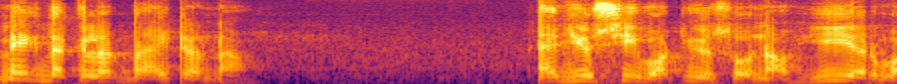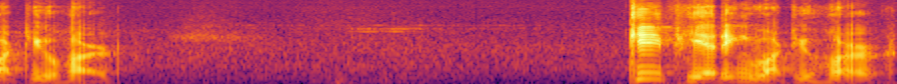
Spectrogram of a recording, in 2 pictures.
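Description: The pace is fairly slow. It's a man doing the talking. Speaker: presenter. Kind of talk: guided visualization talk. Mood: calm, slow, soothing. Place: hall.

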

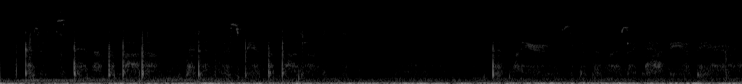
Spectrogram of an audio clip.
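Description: At a moderate pace, a woman speaks with long, frequent pauses. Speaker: ASMR creator. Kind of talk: ASMR whispered magazine flip-through.

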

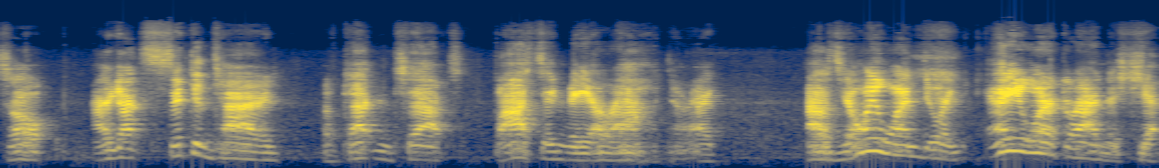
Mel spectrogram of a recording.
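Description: A cartoonish character voice moves at a moderate pace with a middle pitch. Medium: puppet show. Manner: scheming, self-talking.

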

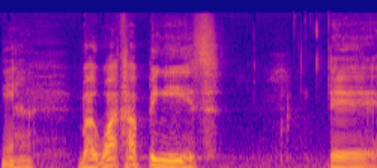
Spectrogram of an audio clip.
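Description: With a Peruvian accent, a man speaks at a fairly slow pace in a fairly low, somewhat breathy voice. His intonation is lively, and the background is quiet. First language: Spanish. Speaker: football coach and former player. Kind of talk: casual interview chat. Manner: halting, non-native English. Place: home room. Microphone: studio mic.

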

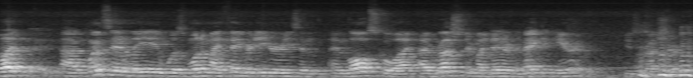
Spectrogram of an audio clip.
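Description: A man with an American accent talks at a fairly quick pace, with hardly any pauses, a fairly high pitch and ordinary pitch variation. Audible room echo and light background noise are present. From southwest Ohio. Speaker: state board of education member, attorney. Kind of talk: public meeting presentation. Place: meeting room. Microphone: camera far.

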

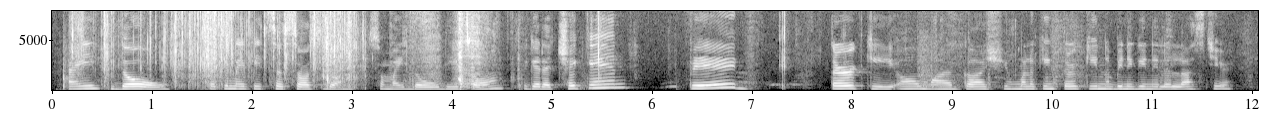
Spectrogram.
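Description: Amid noticeable background noise, the speech goes at a very slow pace with long, frequent pauses and ordinary pitch variation. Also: woman. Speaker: vlogger. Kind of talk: casual vlog chat. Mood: cheerful, excited. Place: kitchen.

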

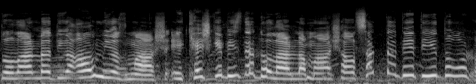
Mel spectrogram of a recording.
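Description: At a moderate pace, the voice comes through with a dry sound, no echo, and light background noise. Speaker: interviewee. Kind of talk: interview answer. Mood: frustrated, complaining. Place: street. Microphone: handheld.

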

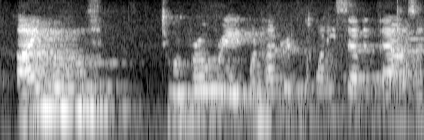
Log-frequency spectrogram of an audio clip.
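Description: A woman speaks amid audible room echo and light background noise. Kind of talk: formal meeting presentation. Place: hall. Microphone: podium.

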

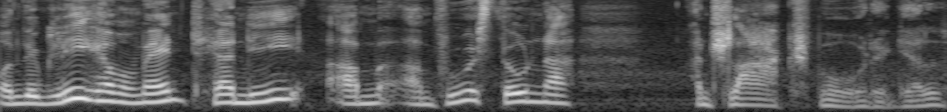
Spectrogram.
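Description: A man speaks with a Vorarlberg accent. The sound is dry, with no echo. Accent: Vorarlberg Alemannic dialect. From Vorarlberg, Austria. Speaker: war veteran. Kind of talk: interview answer, wartime recollection. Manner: hesitant, conversational. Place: garden. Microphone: studio mic.

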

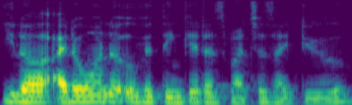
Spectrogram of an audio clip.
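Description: The tone is dark and mellow, with ordinary pitch variation at a fairly quick pace. The background is quiet. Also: woman. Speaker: vlogger. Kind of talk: casual vlog chat. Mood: relaxed, reflective, upbeat. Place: home room. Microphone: phone near.

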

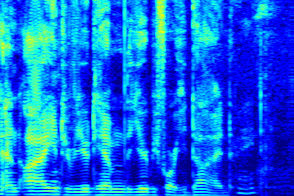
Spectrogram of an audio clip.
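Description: Over noticeable background noise, a man speaks at medium pitch and a fairly quick pace. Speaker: archivist and author. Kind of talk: interview. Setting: studio.

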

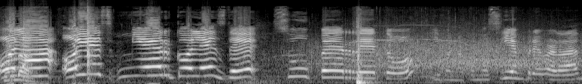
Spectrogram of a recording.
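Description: Very slow speech over loud background noise. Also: woman. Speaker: radio host. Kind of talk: radio show banter. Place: booth. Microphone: phone near.

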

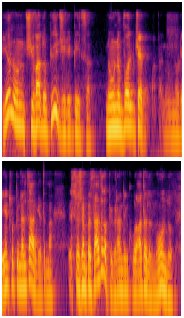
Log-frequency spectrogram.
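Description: A somewhat breathy, medium-pitched man's voice at a fairly quick pace. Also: ordinary pitch variation. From Ancona, Marche. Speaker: podcast guest. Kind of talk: casual chat.

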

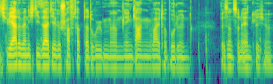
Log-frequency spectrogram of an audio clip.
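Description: A man with a fairly low pitch and a dark, mellow tone is speaking. The recording is very clean, with a silent background. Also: moderate pace. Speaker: gaming YouTuber. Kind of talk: casual chat. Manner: animated.

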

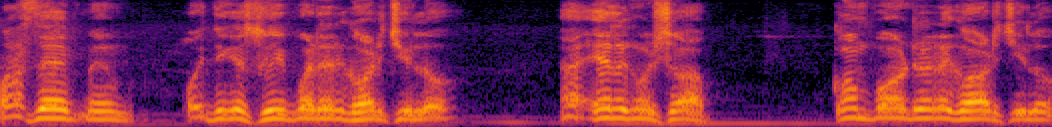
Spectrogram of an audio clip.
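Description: A man with a high pitch speaks in a dark, mellow tone. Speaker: local resident. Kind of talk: on-location interview.

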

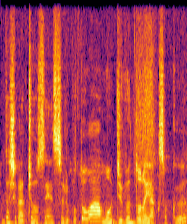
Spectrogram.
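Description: A somewhat breathy woman's voice over light background noise. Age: 40s. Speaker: amputee marathon runner; interviewee. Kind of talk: interview testimony. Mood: earnest, emotional recollection. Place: open country.

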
